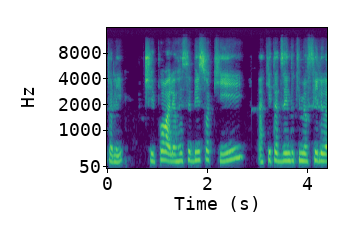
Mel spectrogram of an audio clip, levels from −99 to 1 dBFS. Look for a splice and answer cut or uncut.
uncut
